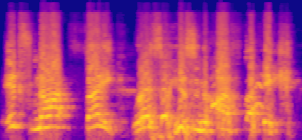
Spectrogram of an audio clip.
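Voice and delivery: NOT stretched out slowly, high pitch; emphatic insistence. Real, not acted. Mock insistence that wrestling is real.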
